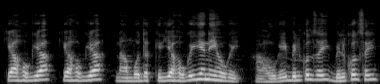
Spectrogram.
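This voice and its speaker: A teacher runs an online exam-prep grammar lesson, quizzing listeners with questions they then answer and adding "right?" after nearly every point to check understanding. The voice is mid-range, very fast and mellow.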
